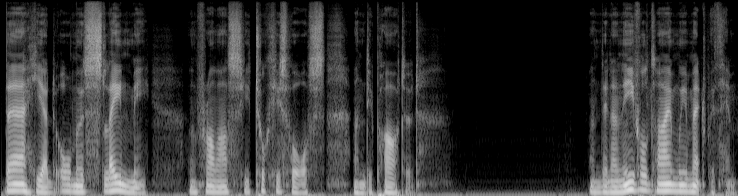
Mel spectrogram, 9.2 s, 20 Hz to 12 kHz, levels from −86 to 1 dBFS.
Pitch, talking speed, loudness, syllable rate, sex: 100 Hz, 165 wpm, -20 LUFS, 5.0 syllables/s, male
